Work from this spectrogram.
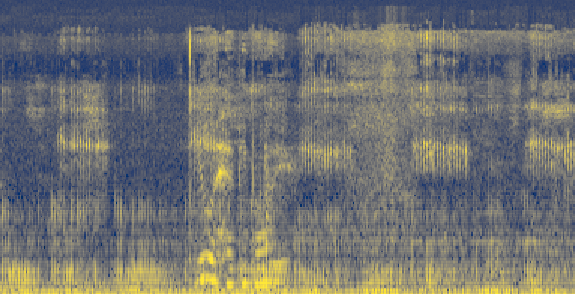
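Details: Adopted pet cat purring: a steady, deep low rumble throughout, with a brief tonal voice-like sound around the middle and faint higher hiss.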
